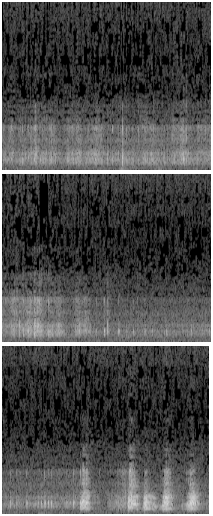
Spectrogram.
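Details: Finnish Hound used for fox hunting in Gävleborg, Sweden, on a Friday, found chasing a wolf instead. After a long stretch of murmuring background noise, five loud, abrupt barks come in quick succession near the end, spaced under a second apart.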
